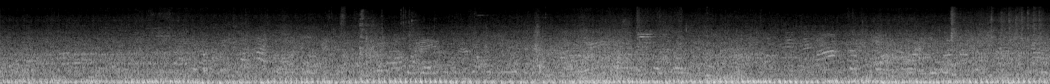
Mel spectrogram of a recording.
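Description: A busy outdoor market murmurs.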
